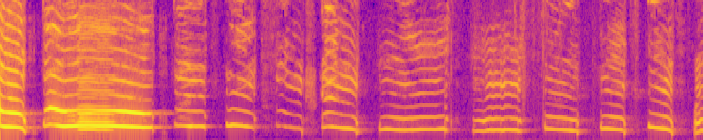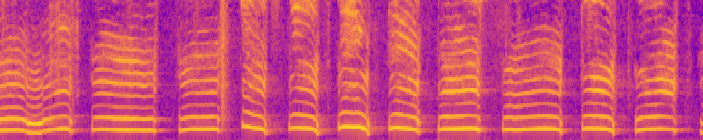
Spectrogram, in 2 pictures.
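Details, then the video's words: Puppy crying opens with one loud, long whine, followed by a fast, even series of short, high whimpers, each rising and then dipping in pitch. "Cute Puppy Crying Sounds | Dogs Whining"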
